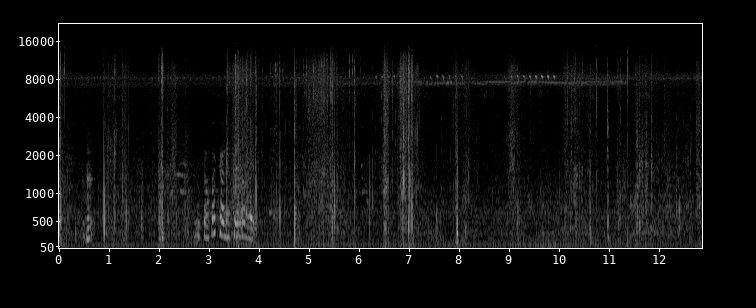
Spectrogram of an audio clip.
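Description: Footsteps through dry grass and dead leaves, with irregular crackles and snaps, and faint voices in the background about three to four seconds in.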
